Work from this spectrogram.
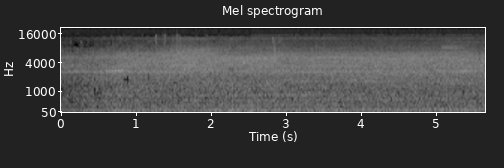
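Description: An Alaska Airlines airliner departing Boston Logan gives a steady, distant jet roar, a broad continuous rumble with no talking over it.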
